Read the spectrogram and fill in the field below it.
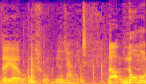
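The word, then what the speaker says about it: Dalziel: make note that yeah how you spell that name d a l z i e l old Scots name pronounced d l you know it now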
